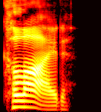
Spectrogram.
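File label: "collide", American English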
